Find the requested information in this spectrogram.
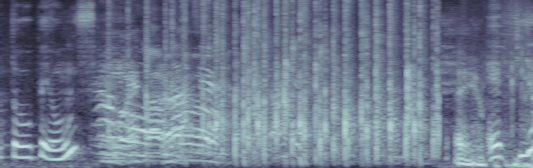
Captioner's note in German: Geklatsche und Jubel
